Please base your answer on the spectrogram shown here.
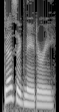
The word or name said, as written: designatory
